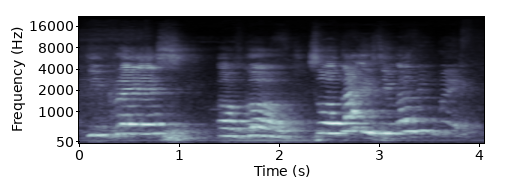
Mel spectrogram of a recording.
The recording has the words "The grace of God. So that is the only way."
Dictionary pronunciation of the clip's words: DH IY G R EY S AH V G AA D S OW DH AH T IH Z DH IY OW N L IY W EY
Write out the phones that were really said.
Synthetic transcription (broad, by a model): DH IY G R EY S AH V G AA D S OW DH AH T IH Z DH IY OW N IY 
